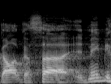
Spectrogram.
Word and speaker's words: Golgotha: Now, apparently, that is the more authentic way to pronounce that word. It's because very often words that you would see have the last syllable having the accent on them. So Golgotha, I'll try to say it that way. A lot of people just say Golgotha.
